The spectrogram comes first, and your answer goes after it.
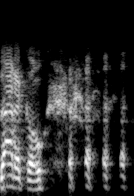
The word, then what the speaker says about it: zydeco: I was laughing the way when you said the word, when you were saying Zydeco, it's Zydeco.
